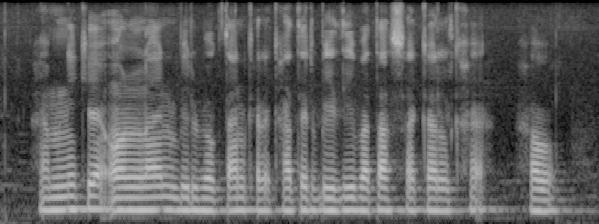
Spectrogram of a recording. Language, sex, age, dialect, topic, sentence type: Magahi, male, 25-30, Southern, banking, question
